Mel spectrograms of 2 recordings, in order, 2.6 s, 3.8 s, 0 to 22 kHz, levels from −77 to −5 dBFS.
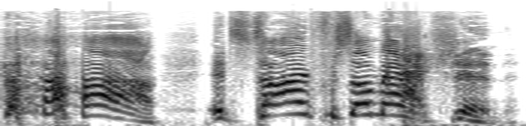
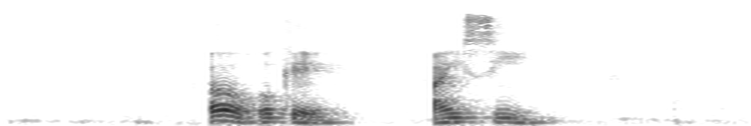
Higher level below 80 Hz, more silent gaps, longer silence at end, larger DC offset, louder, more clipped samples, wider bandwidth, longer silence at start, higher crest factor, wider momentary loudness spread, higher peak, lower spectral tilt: first, -50 dBFS vs -68 dBFS; neither; second, 0.2 s vs 1 s; neither; first, -12 LUFS vs -29 LUFS; neither; first, 17 kHz vs 14 kHz; second, 0 s vs 1.05 s; second, 12 dB vs 20 dB; second, 8 LU vs 14 LU; first, 0 dBFS vs -12 dBFS; second, -1 dB/octave vs -5.5 dB/octave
